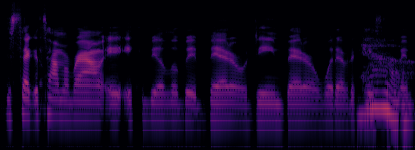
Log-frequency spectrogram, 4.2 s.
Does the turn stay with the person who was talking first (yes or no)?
yes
